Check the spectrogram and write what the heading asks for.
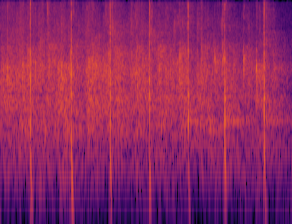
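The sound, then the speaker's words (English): A crowd claps steadily at a New Life worship gathering, welcoming first-time visitors: a dense wash of many hands filling the space, with a few sharper, louder claps standing out at irregular moments throughout. “In fact, all of you, the New Life family, let's give these people a round of applause that are here.”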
